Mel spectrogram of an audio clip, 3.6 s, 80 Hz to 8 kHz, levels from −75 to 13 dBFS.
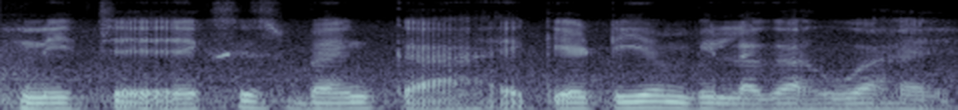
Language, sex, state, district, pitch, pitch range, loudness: Hindi, male, Gujarat, Gandhinagar, 115 Hz, 110-120 Hz, -16 LUFS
